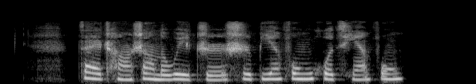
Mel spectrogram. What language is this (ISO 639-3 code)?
zho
